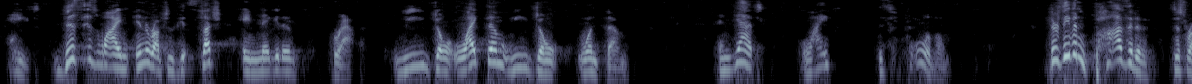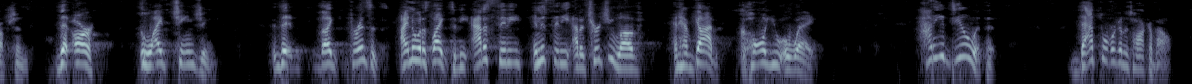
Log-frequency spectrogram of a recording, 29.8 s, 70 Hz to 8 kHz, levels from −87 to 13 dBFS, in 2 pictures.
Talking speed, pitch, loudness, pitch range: 145 wpm, 225 Hz, -26 LUFS, 175-275 Hz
